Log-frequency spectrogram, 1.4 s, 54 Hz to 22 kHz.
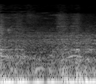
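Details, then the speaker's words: Chevrolet Spin (2022–2023 line) starter cranking heavily and slowly, sometimes not turning the engine at all; chronic fault persisting despite extra grounding work, fixed by replacing the starter motor. Slow, laboured, uneven cranking without catching. "Ó, viram como tá pesado? Ó, de novo, vou mostrar pra vocês na íntegra. Ó, ele não vira, ó. Gente, muito pesado."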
